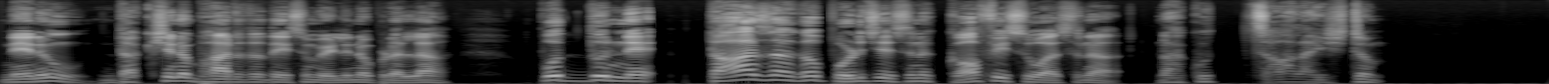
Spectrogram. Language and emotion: Telugu, happy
